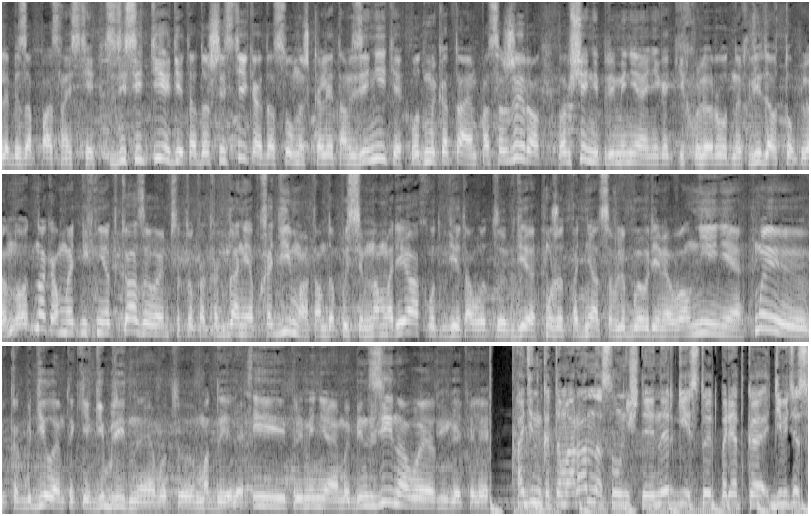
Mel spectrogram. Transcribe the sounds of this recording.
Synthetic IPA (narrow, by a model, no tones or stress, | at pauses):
lʲɐbʲɪzɐpasnəsʲtʲɪzʲdʲɪsʲɪtʲiɡdʲet̪əd̪ɐʂɨsʲtʲikɐɡd̪asolˠnɨʂkɐlʲet̪amzʲɪnʲitʲɪvo̞t̪mɨkɐt̪ajɪmpəsɐʐɨɾəf | vɐːpɕːenʲɪpɾʲɪmʲɪnʲæjɪnʲɪkɐkʲixʊlʲɪɾo̞d̪nɨxvʲid̪əft̪o̞plʲɪvɐnoɐd̪nakəmɨɐt̪ʲnʲixnʲɪɐt̪kazɨvəjɪmsʲɐt̪olʲkəkɐɡd̪anʲɪɐpxɐdʲimət̪amd̪ɐpusʲtʲɪmnɐmɐɾʲɪaxvo̞t̪ɡdʲet̪əvo̞t̪ɡdʲemo̞ʐɨt̪̚pɐdʲnʲat̪sːəvlʲʊbo̞jəvɾʲemʲəvɐlˠnʲenʲɪjəmɨkaɡ̚bɨdʲelˠəjɪmt̪ɐkʲijəɡʲɪbɾʲid̪nɨjəvo̞t̪mɐd̪ɛlʲɪipɾʲɪmʲɪnʲæjɪmɨbʲɪnzʲinəvɨjəvʲiɡətʲɪlʲɪɐdʲinkət̪əmɐɾanːɐsolˠnʲɪt͡ɕnəjɪnɛrɡʲɪːst̪o̞ɪt̪̚pɐɾʲat̪kədʲɪvʲɪtʲɪs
